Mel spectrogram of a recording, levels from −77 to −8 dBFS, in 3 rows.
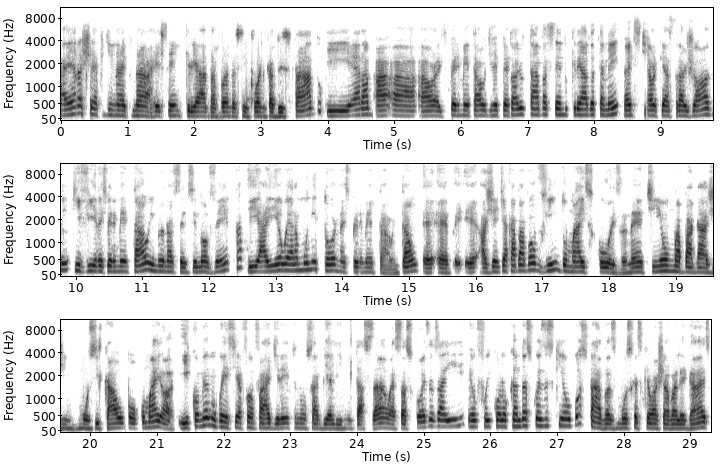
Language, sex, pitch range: Portuguese, male, 145-185 Hz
